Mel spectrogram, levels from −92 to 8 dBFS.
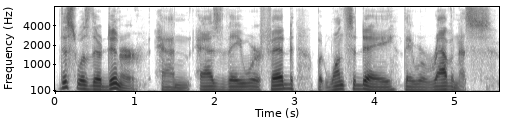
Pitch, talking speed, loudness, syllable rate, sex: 115 Hz, 175 wpm, -17 LUFS, 4.5 syllables/s, male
